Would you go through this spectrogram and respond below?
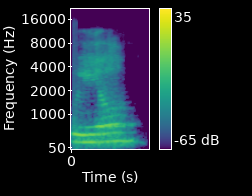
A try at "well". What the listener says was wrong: Bukan will tapi well.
